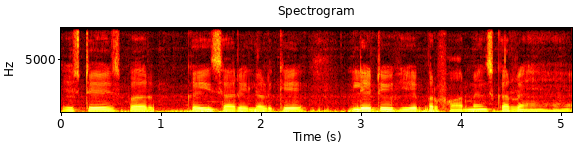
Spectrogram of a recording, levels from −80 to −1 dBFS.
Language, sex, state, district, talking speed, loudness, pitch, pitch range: Hindi, male, Uttar Pradesh, Lucknow, 130 wpm, -16 LUFS, 140 Hz, 135-145 Hz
